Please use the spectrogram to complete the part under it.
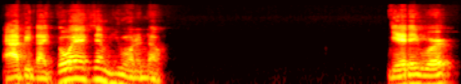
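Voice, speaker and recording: Man in his fifties, low and forceful, livestream host with a preachy advice style. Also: sing-song, unhurried. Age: 50s. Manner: informal and preachy, repeats his points; speaks to viewers directly, answers chat. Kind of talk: motivational talk to a live audience.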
